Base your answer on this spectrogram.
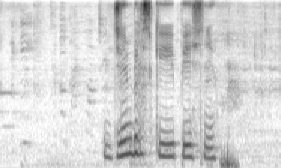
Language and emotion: Russian, neutral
